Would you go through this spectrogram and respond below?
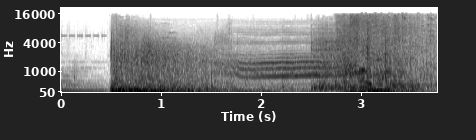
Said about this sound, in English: Uncle Fester! Brother! Don't worry, I'm okay. The plate glass window broke my fall.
